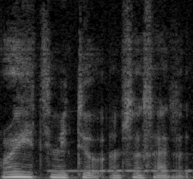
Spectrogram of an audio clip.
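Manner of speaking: put-on high girlish voice.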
